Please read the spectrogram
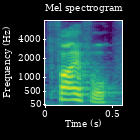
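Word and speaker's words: Fievel: Feifel.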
